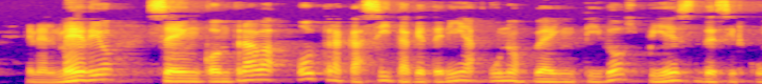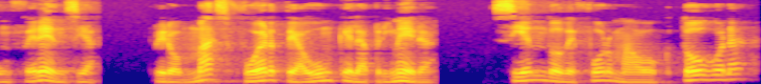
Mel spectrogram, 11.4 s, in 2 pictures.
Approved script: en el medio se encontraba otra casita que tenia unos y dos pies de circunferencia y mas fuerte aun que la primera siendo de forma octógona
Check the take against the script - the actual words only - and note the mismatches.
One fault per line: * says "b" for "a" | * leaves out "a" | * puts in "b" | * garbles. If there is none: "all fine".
* puts in "veinte"
* says "pero" for "y"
